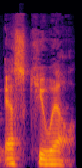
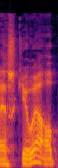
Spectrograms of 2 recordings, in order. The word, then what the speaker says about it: SQL: is an introduction to SQL now what is SQL well it's an abbreviation standing for structured query language it's generally pronounced not SQL but SQL is the normal way we say it what it is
